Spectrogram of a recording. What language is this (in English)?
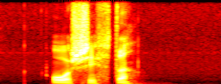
Norwegian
